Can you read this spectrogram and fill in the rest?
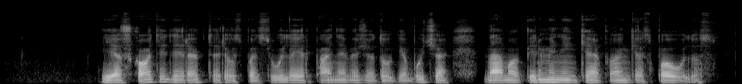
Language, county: Lithuanian, Vilnius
